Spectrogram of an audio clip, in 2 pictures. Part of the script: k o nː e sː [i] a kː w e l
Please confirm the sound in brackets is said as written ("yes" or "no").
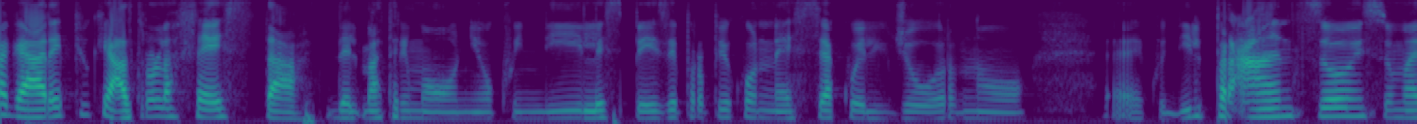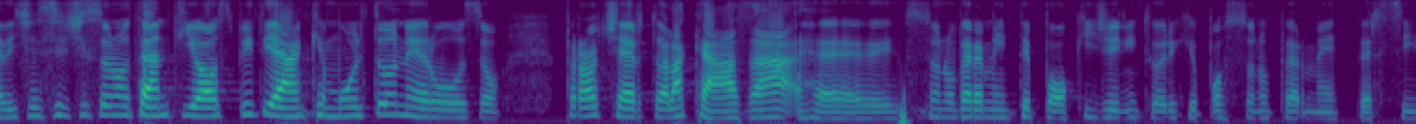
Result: no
